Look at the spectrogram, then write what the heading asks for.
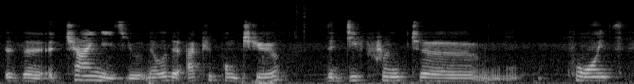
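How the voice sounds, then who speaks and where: A woman with a French accent, speaking English as a second language, explaining her work as a podcast guest in halting speech full of fillers and restarts. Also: low voice, fairly even intonation, fairly bright tone, lo-fi sound, a little hiss or hum. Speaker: guest, EFT practitioner. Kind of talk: podcast interview.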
